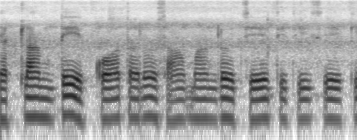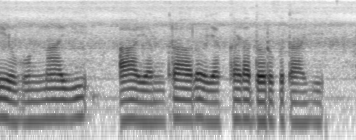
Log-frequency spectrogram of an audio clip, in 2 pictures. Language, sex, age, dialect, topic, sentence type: Telugu, male, 18-24, Southern, agriculture, question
